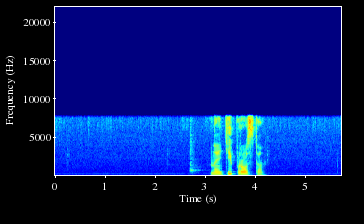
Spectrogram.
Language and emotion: Russian, neutral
